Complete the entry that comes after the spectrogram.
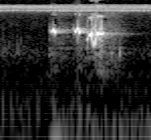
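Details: One quick phrase from a young cucak ranting bulbul during luring for capture: a clear whistle, a second whistle, then a buzzy, slightly rasping chatter, set against a shrill constant insect tone.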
